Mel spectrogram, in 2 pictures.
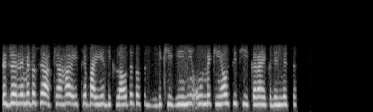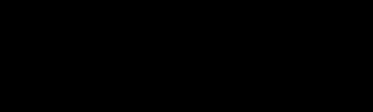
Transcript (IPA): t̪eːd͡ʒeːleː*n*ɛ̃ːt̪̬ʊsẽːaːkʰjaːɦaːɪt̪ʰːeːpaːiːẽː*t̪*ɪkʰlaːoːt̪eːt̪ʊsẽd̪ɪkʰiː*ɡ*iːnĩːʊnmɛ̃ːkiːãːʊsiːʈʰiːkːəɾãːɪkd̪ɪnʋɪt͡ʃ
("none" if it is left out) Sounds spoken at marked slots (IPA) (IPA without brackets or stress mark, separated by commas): m, d̪, ɡ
